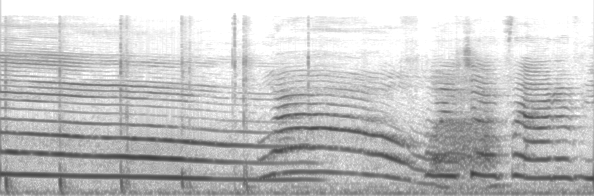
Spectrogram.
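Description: A toddler's long, high-pitched vocal sounds: a drawn-out vowel sliding slowly down, then a rising-and-falling call, then another held tone near the end.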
